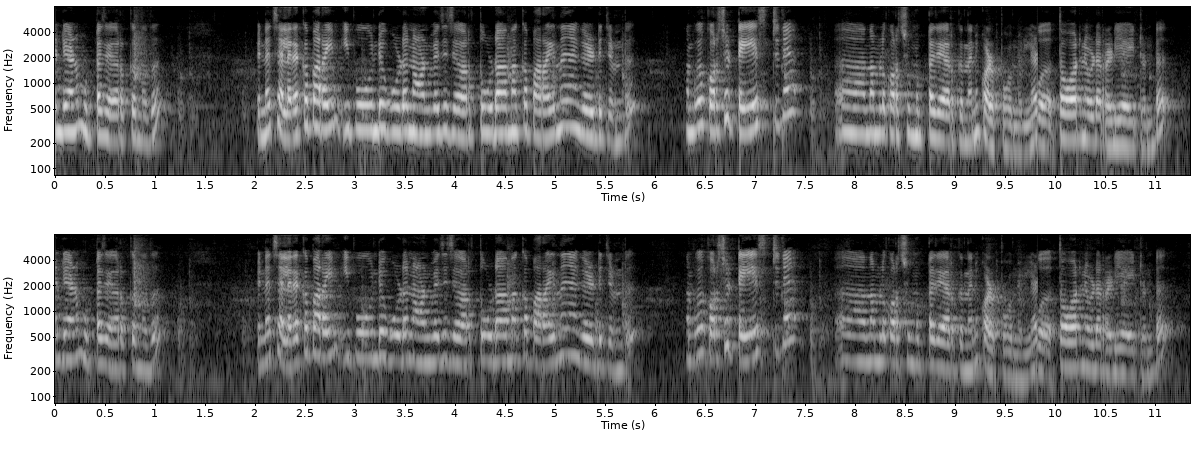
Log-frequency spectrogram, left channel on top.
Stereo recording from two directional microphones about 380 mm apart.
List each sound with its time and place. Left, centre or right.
0.0 s a woman's voice: centre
